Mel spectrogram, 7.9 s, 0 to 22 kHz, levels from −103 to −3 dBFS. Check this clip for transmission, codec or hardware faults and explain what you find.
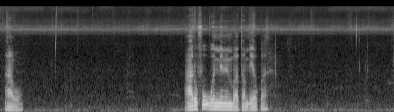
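Nothing wrong turns up anywhere in this speech recording.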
